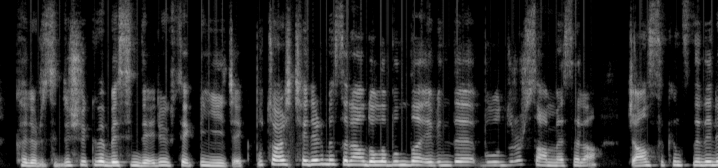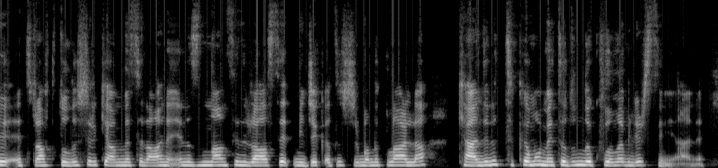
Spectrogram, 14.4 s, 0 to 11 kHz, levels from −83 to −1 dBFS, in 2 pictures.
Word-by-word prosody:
kalorisi 185 0 -2
düşük 225 +2 -2
ve 230 -3 +5
besin 205 -1 +3
değeri 180 +3 +1
yüksek 205 -2 -2
bir 215 - +1
yiyecek. 185 -4 -1
Bu 245 - -4
tarz 265 -1 +3
şeyleri 270 +1 +3
mesela 260 -3 +1
dolabında, 230 +1 +3
evinde 215 +1 -1
bulundurursan, 215 +2 -5
mesela, 195 +1 -3 0.3
can 195 +3 +2
sıkıntısı 220 +1 -5
nedeniyle 225 +1 +4
etrafta 210 0 -3
dolaşırken, 215 -1 -1
mesela, 205 -1 -1
hani, 200 +1 +1
en 205 +2 -3
azından 215 +1 +1
seni 215 -1 -1
rahatsız 205 +1 +1
etmeyecek 205 -1 0
atıştırmalıklarla 210 +1 -1 0.3
kendini 225 +4 +3
tıkama 240 0 +2
metodunu 230 +1 +3
da 230 - +7
kullanabilirsin 215 +1 -2
yani. - - -13
215 Hz, 145 wpm, -22 LUFS, 205-230 Hz, 0.3 s, da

